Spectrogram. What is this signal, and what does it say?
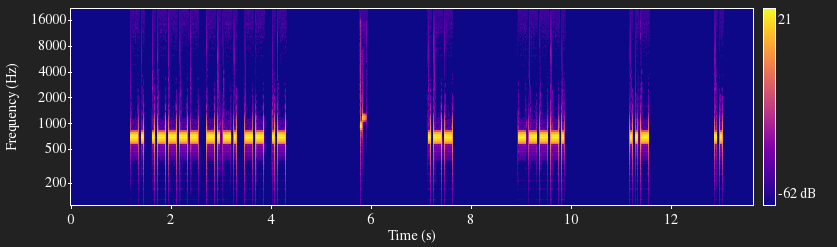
Morse code, heard as a keyed tone, about 22 wpm, spaced as for 10 wpm, 700 Hz. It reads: N1CMA W9UI
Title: USA Call Signs - 8x Character Spacing - 22wpm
